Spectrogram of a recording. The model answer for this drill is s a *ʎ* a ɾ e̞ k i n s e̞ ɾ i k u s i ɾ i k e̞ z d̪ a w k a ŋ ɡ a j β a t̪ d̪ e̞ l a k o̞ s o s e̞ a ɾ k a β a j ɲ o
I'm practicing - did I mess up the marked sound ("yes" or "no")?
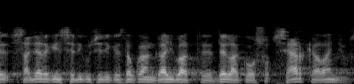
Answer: no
